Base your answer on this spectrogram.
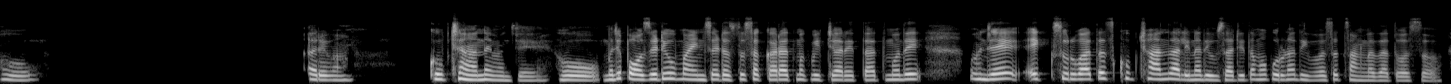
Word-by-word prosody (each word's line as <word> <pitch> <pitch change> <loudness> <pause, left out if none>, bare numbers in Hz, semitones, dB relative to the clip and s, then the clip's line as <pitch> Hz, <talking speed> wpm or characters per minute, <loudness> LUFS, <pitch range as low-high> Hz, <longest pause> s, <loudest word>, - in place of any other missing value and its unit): हो. 215 -4 -4 2.9
अरे 220 -3 +3
वाह! 205 0 -5 0.8
खूप 235 -2 +2
छान 225 -5 +5
आहे 225 - +1
म्हणजे. 190 -2 -6 0.3
हो, 210 0 +1 0.3
म्हणजे 220 +5 +1
पॉझिटिव्ह 240 +2 +5
माइंडसेट 225 -1 +1
असतो, 220 +1 0
सकारात्मक 225 -1 0
विचार 215 -1 -1
येतात 205 0 -4
मग 220 0 -1
ते 240 0 +5 0.5
म्हणजे 240 -1 +3 0.4
एक 245 0 -8
सुरुवातच 245 +1 +2
खूप 255 -2 -7
छान 245 -2 +3
झाली 240 -4 +3
ना 215 +1 0
दिवसाची 205 +1 -1
तर - - -2
मग 230 0 -3
पूर्ण 225 -1 -1
दिवसच 200 0 -6
चांगला 190 -3 -4
जातो. 180 -1 -7
असं 180 -1 -11
220 Hz, 130 wpm, -19 LUFS, 205-240 Hz, 2.9 s, छान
